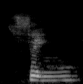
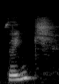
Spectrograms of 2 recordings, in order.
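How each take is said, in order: First: The final consonant sound is left off. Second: The final consonant sound is clearly pronounced. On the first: The speaker calls it wrong. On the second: The speaker calls it right.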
